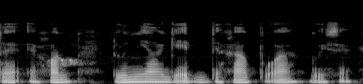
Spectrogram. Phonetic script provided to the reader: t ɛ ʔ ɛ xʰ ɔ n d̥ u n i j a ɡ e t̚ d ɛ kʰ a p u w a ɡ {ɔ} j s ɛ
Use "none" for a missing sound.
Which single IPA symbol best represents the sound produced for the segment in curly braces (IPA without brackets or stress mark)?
o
